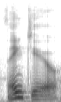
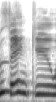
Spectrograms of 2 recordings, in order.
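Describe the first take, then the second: First: Dry, lower sarcastic "Thank you"; deadpan "Thank you", flat and unimpressed. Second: Bright, much higher "Thank you"; excited thanks. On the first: Teacher shows kids a sarcastic text reply, dry and low. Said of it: "like, a little sarcastic". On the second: Teacher shows an overjoyed text reply, high and gushing. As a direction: gush "Thank you" like a million exclamation marks. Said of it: "a million exclamation marks and emojis". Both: Shown as a demonstration.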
